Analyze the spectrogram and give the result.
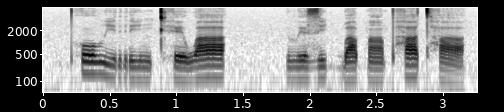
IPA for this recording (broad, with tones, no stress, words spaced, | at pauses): pʰo˦βi˨riː˨ŋ kʰe˨wa˦ | βɪ˨ zi˨ ɡ͡ba˨pã˨pʰa˦ tʰa˨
